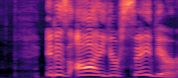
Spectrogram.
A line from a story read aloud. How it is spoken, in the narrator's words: I yelled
